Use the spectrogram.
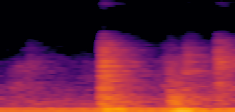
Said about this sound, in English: You can open the door again.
